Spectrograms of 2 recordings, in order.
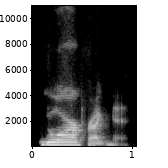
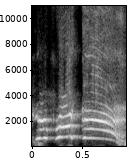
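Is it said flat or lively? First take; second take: flat; lively. First: It is said in a flat, toneless voice. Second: It is said in a lively, excited voice.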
